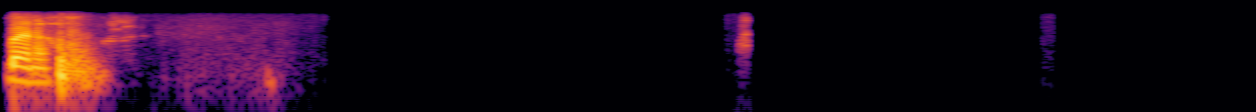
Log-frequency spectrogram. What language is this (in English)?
Gujarati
